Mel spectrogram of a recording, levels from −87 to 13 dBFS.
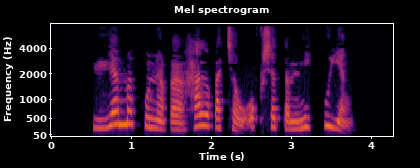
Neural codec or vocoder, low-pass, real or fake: none; 7.2 kHz; real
